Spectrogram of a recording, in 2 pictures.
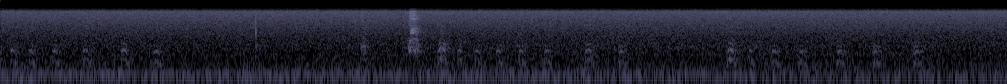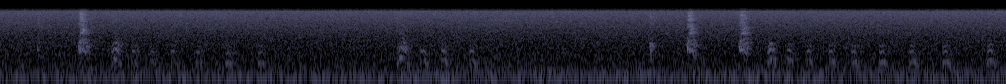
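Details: Squirrel barking: short, chirpy barks come in quick runs, broken by a few sharp clicks, over a low steady background hum.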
